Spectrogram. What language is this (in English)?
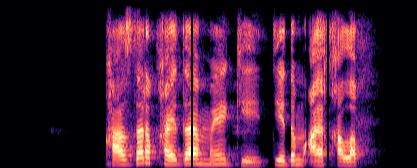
Kazakh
